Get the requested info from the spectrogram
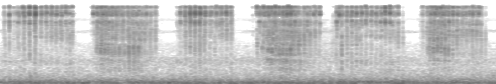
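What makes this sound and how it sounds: Long pink acrylic nails run over the ribs of a corrugated yellow plastic safety cap, a hollow ribbed tube on top of a chain-link fence. Six bright, rasping scratches sound in a steady back-and-forth rhythm, each made of rapid clicks. A low outdoor rumble sits underneath.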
